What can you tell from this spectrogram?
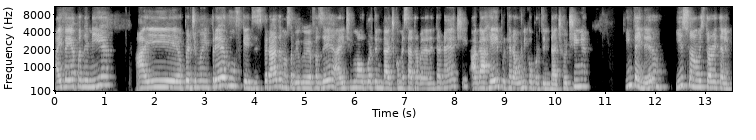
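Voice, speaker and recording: Fairly high-pitched with ordinary pitch variation, a woman speaks quickly-ish, at a fairly quick pace, in a plain, everyday voice. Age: 20s. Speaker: online business mentor. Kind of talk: online mentoring session. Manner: casual, conversational.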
